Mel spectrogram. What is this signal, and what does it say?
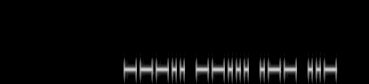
Morse code, heard as a keyed tone, about 28 wpm, 700 Hz. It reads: 87WU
